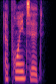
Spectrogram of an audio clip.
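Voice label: "appointed" US English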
